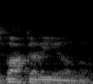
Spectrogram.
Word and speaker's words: Vaccarello: my last name correctly, Vaccarello. And believe me, folks, it gets mispronounced all the time. But I just found out that the correct European pronunciation of my last name is Vaccarello.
